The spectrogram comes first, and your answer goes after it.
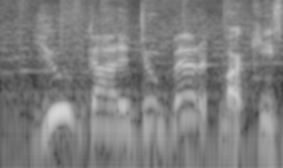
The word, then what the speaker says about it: Marquis: Marquise, pronounced Marcus because he's a fucking retard, but we'll just call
